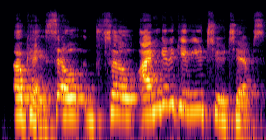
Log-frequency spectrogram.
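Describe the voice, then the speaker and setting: Her pitch is fairly high, and it swings very widely. This woman with an American accent keeps a moderate pace over noticeable background noise. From San Francisco, US West Coast. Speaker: leadership coach. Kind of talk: radio interview.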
